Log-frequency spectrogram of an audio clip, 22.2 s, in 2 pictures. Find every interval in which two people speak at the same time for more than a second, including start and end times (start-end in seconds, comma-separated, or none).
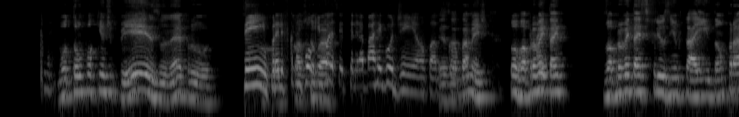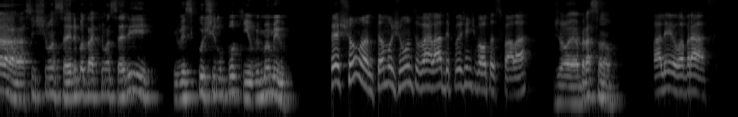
3.8-5.1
